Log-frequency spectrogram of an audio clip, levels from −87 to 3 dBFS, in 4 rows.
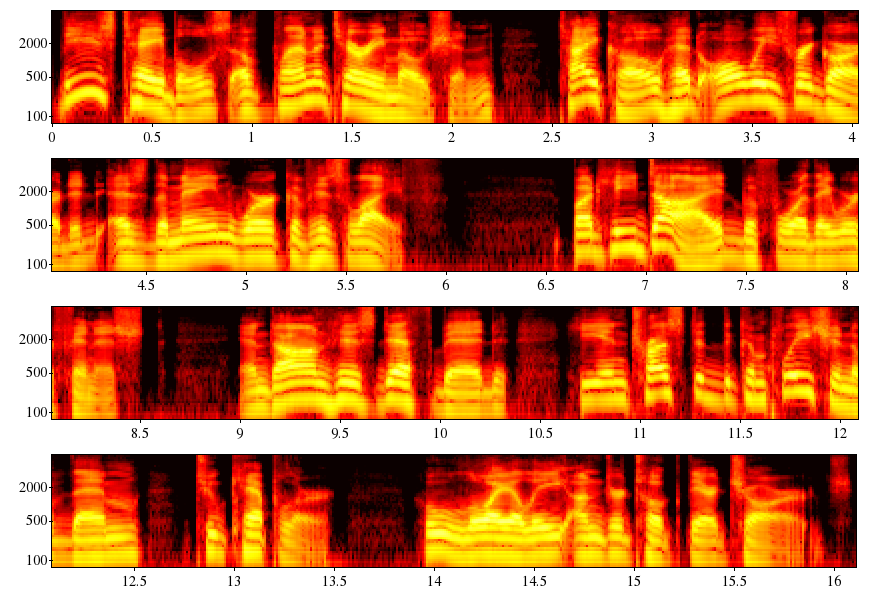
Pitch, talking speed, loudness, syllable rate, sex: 140 Hz, 155 wpm, -20 LUFS, 4.7 syllables/s, male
